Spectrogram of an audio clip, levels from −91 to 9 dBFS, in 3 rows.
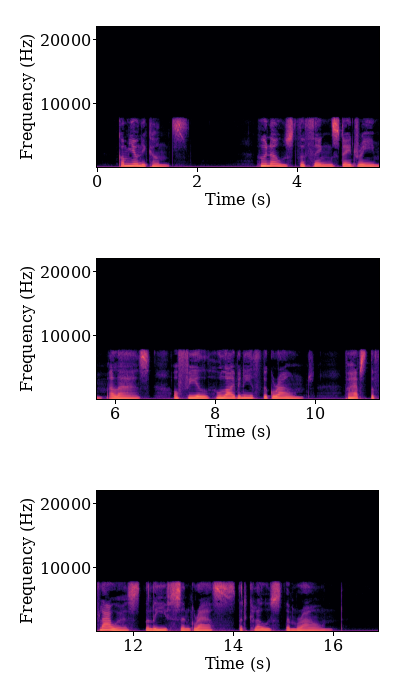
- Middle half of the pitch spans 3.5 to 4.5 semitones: No, average, 3.1 semitones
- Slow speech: Yes, slow, 90 wpm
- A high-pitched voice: Yes, high, 230 Hz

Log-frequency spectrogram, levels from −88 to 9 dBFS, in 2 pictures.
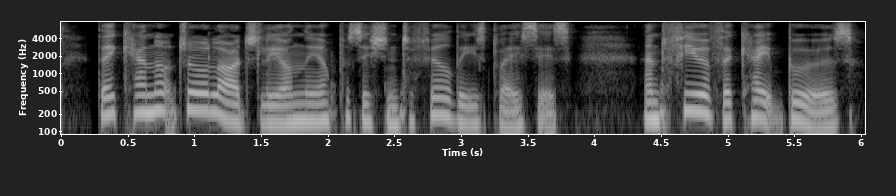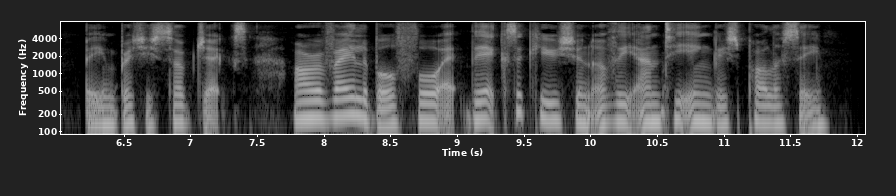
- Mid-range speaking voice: Yes, medium, 150 Hz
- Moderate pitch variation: Yes, average, 4.1 semitones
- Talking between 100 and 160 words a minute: Yes, average, 150 wpm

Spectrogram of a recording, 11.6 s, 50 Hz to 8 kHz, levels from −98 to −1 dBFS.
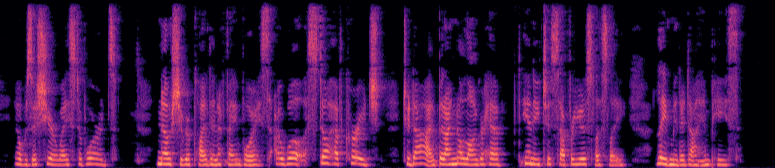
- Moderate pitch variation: No, narrow, 2.0 semitones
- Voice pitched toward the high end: Yes, high, 240 Hz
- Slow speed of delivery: No, average, 185 wpm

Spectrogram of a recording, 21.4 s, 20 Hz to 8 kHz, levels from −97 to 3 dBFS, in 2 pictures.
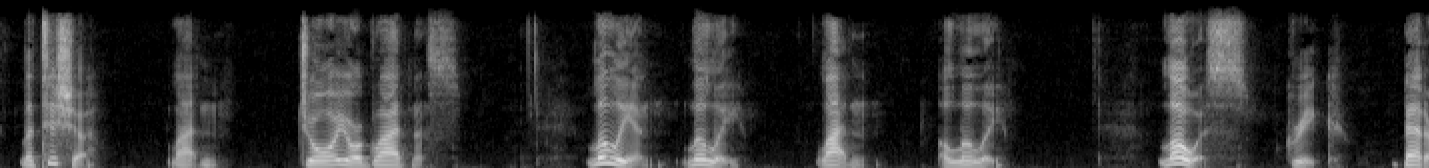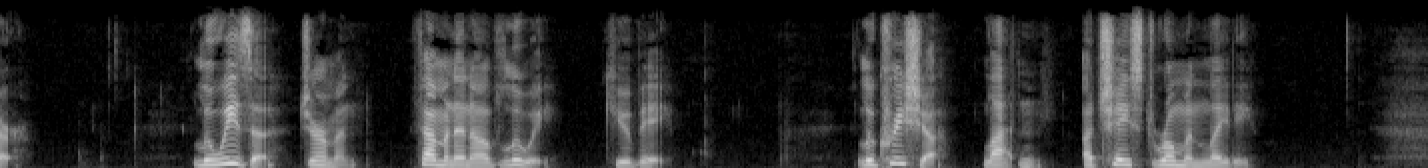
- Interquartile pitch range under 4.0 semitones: No, average, 4.6 semitones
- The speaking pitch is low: No, high, 205 Hz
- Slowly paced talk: Yes, slow, 70 wpm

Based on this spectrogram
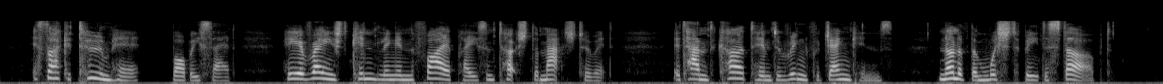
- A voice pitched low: No, high, 215 Hz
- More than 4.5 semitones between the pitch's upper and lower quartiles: No, average, 4.1 semitones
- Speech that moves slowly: No, average, 180 wpm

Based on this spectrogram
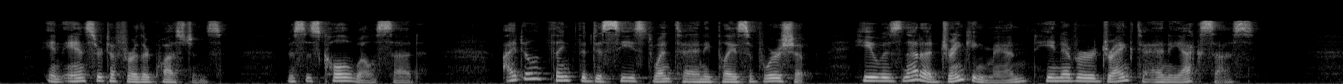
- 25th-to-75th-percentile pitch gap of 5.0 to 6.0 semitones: Yes, average, 5.3 semitones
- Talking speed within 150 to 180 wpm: No, average, 140 wpm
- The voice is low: No, medium, 145 Hz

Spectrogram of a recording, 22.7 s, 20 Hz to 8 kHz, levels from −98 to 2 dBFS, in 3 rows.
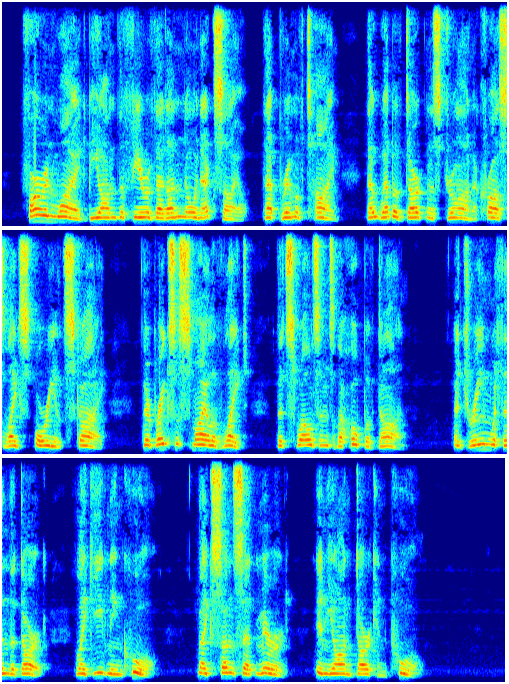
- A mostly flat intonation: Yes, narrow, 1.8 semitones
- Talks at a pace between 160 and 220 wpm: No, slow, 135 wpm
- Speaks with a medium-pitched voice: Yes, medium, 170 Hz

